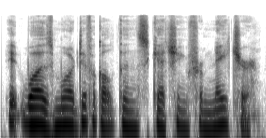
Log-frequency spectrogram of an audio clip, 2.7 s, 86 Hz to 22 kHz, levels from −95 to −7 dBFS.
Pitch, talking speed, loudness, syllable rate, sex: 135 Hz, 180 wpm, -18 LUFS, 5.1 syllables/s, male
